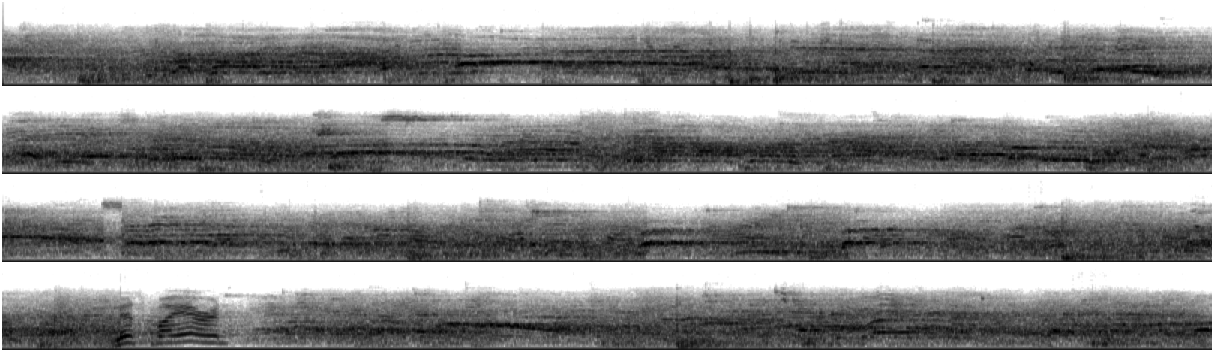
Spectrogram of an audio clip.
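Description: Basketball game in a gym: spectators' chatter and shouts throughout, with a basketball bouncing on the hardwood court and occasional thuds.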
